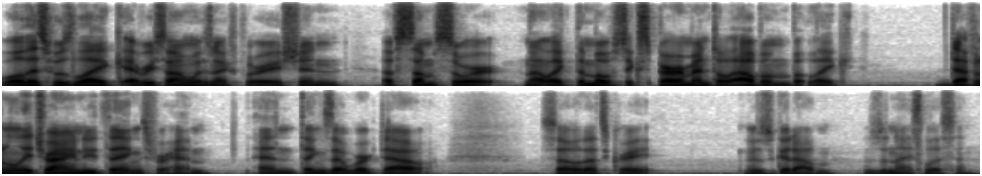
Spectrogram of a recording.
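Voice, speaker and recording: Flat, monotone intonation and a fairly low pitch mark this man's speech. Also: fairly quick pace. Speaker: podcast co-host. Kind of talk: casual chat.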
